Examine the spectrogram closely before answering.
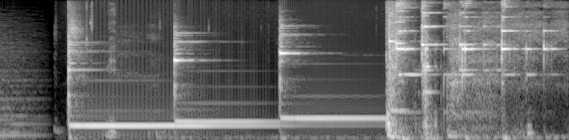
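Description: Three bright chime strikes ring out over a sustained tone, then a quick cascade of shimmering, tinkling chimes tumbles together toward the end, clear with no voices.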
